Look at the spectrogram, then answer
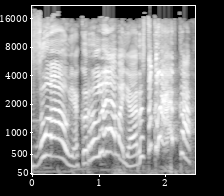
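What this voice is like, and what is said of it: Shouting excitedly. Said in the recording (Ukrainian): “так не кричи, ти ж так повільно маєш говорити”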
